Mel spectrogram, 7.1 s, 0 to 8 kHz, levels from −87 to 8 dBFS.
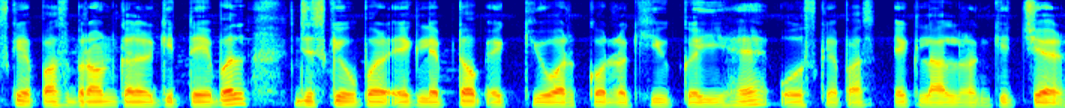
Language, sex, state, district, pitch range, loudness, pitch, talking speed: Hindi, male, Arunachal Pradesh, Papum Pare, 90-100 Hz, -19 LUFS, 95 Hz, 200 wpm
